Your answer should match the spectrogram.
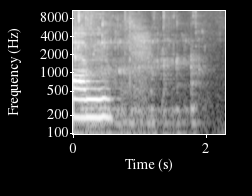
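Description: Water is poured into a glass, starting with a loud, ringing gurgle that gives way after half a second to softer, uneven trickling and splashes that fade out.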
